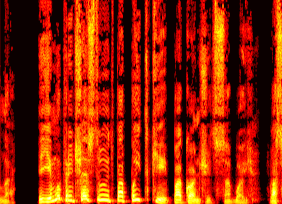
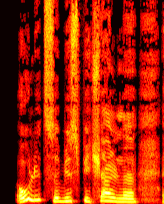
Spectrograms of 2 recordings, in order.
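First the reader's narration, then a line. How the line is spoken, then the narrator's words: Giggling. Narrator (Russian): Эон хихикнул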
